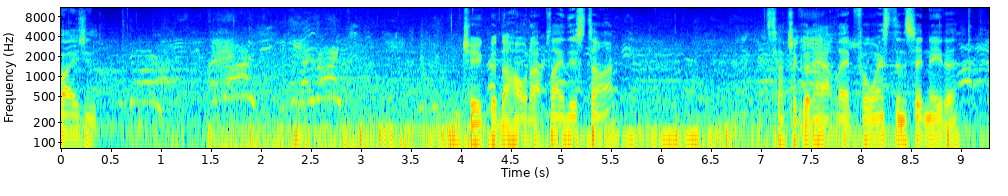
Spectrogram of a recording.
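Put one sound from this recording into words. A crowd murmurs and calls out across a large open stadium.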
